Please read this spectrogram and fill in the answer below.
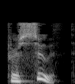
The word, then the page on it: forsooth: British English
